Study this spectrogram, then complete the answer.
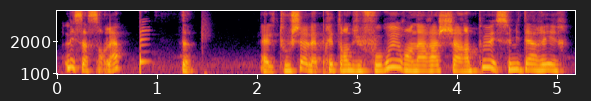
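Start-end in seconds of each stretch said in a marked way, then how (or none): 0.1-1.4 slow, nose-wrinkled disgust. A narrator's reading. Kira smells the fur, mildly disgusted. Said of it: "fronçant le nez".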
